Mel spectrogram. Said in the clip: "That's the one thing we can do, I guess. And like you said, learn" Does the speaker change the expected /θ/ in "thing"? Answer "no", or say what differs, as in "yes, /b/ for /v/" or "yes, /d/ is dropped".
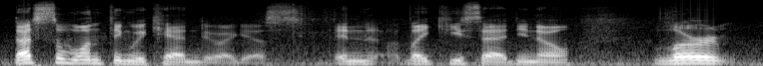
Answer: no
